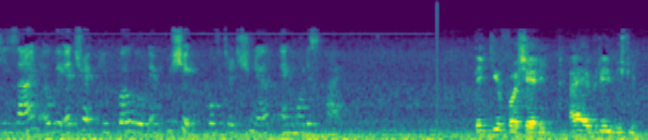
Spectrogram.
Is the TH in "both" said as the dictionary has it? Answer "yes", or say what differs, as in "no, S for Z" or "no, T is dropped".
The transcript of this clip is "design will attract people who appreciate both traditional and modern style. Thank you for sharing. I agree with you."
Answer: no, F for TH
